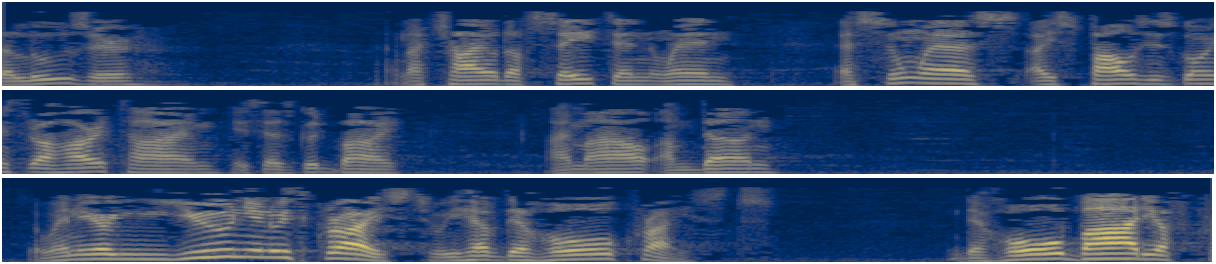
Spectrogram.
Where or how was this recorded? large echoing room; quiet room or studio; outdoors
large echoing room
